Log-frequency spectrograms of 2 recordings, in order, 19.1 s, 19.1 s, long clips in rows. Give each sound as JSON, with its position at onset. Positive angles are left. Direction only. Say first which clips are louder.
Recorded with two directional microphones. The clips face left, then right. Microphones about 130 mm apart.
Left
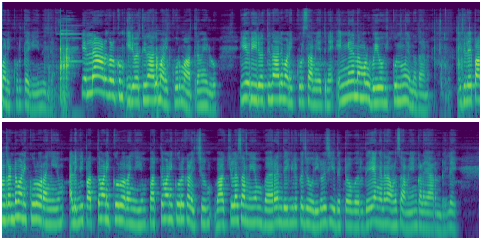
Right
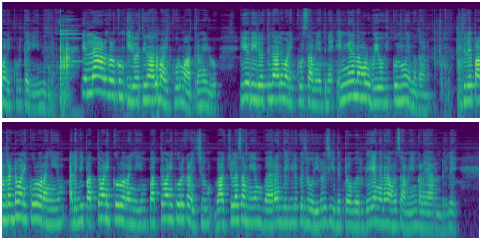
{"t": 0.0, "sound": "a woman's voice", "louder": "left 4 dB", "side_deg": -30}
{"t": 9.2, "sound": "a woman's voice", "louder": "left 3 dB", "side_deg": -30}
